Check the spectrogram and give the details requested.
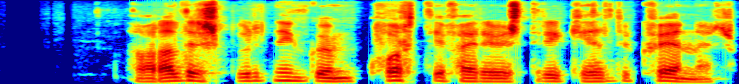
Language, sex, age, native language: Icelandic, male, 30-39, Icelandic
